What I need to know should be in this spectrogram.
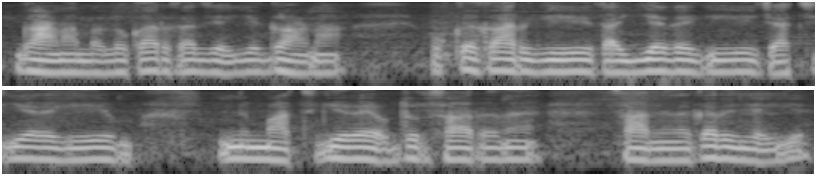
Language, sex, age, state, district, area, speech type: Dogri, female, 45-60, Jammu and Kashmir, Reasi, urban, spontaneous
